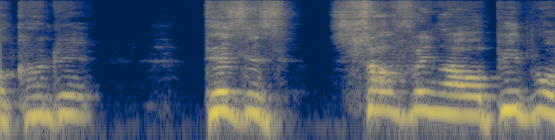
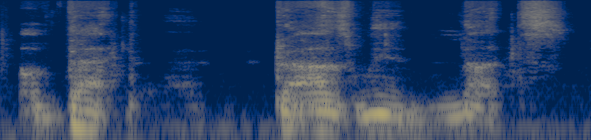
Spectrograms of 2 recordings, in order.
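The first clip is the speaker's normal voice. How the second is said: lower, much softer, slow whisper; 10 semitones lower, 16 dB quieter, slower than usual. Real, not acted. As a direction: drop to a seething whisper. Rant drops to a whisper.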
